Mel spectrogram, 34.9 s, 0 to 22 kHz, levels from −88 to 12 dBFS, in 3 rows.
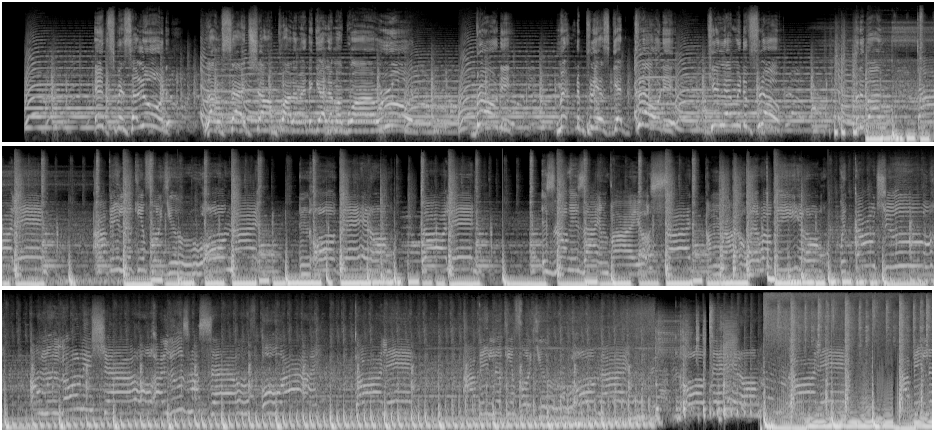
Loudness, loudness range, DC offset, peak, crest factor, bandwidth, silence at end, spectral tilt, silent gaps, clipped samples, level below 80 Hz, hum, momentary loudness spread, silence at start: -13 LUFS; 3 LU; under 0.1%; 0 dBFS; 12 dB; over 20 kHz; 0 s; -5 dB/octave; none; under 0.1%; -14 dBFS; none; 7 LU; 0.25 s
